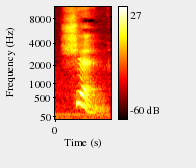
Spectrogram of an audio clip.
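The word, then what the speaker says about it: שין: Shin is also sin. Is spelled S-I-N. Sin, but it's really pronounced shin. And it's spelled shin in Hebrew.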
